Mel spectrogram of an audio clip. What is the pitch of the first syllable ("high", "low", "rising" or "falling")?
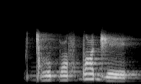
low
